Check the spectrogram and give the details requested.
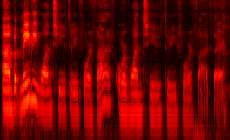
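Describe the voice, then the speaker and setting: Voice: mid-range voice, takes it slowly, creaky, a little mellow. A person chatting casually over a board game, talking through options and thinking aloud as co-host. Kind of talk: casual chat while playing a board game.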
